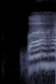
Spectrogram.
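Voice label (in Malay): "bahaya", Malay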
